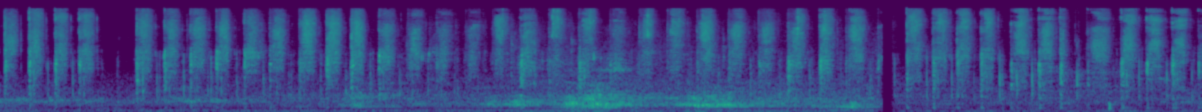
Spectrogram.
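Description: Hand trigger spray bottle misting plants with water: rapid repeated squeezes, each a short hiss, about four a second.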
